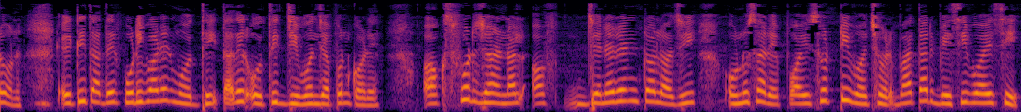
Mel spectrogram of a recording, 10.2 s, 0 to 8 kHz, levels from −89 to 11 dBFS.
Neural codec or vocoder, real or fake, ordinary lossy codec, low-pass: none; real; MP3, 32 kbps; 7.2 kHz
